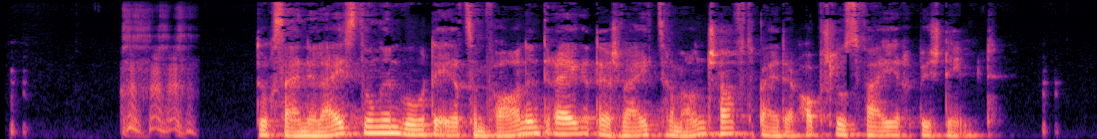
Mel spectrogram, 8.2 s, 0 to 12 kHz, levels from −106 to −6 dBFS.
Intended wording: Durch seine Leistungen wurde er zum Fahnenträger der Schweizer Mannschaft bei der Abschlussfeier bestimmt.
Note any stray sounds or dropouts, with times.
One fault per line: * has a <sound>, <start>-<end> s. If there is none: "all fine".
* has a throat clearing, 0.9-1.5 s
